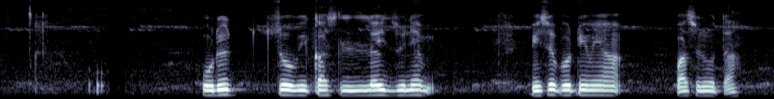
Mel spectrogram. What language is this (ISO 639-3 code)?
mar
